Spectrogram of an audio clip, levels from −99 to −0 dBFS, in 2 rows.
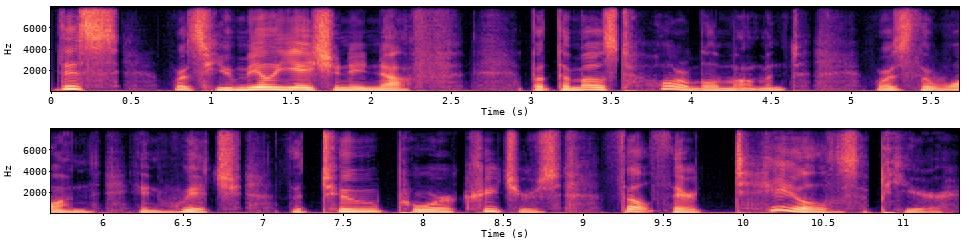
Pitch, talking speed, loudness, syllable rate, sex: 160 Hz, 115 wpm, -18 LUFS, 3.7 syllables/s, male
